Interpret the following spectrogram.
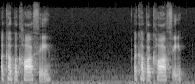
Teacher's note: i was saying the word of in its reduced form so very often instead of of you're going to hear native speakers saying a really quick up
